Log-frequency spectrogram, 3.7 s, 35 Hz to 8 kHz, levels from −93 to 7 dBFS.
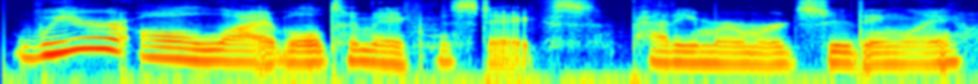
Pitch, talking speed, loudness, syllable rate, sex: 165 Hz, 145 wpm, -16 LUFS, 5.2 syllables/s, female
